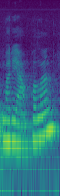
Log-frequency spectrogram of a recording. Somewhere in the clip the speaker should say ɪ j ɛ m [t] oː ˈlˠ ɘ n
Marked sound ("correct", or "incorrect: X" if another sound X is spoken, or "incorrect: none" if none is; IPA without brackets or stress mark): incorrect: p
